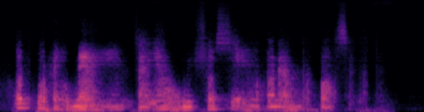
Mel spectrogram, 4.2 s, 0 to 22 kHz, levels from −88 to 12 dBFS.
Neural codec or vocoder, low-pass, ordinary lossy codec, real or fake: codec, 44.1 kHz, 0.9 kbps, DAC; none; none; fake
